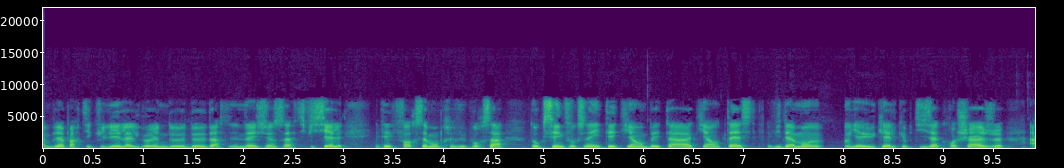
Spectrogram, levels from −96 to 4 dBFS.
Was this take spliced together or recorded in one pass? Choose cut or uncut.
cut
